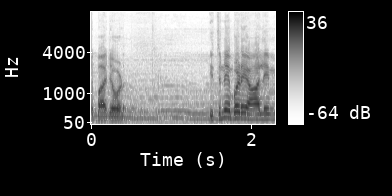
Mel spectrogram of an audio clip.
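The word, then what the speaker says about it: باجوڑ: हमारे जामियत रशीद के एक उस्ताद हैं, मेरे दोस्त भी हैं, उनके सुसर KPK से ताल्लुक है, बाजोड़ से, बाजवड़ का, जिसको बाजवड़ कहते हैं, असल प्रोनाउंसिएशन ये बाजवड़।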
